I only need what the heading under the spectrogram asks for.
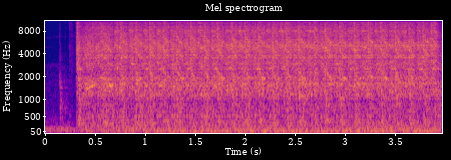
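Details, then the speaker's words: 4.3L Vortec with P0301 code and zero compression found earlier: starter cranks at about four beats a second but the engine never fires; owner suspects distributor timing 180 degrees off at top dead center. "unless I have my timing off on my top dead center cuz that could be could be that the rotor is not exactly correct"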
